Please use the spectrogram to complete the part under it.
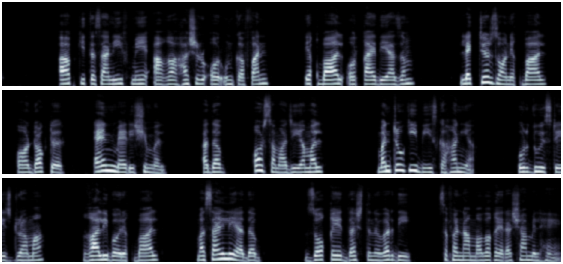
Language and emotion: Urdu, neutral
